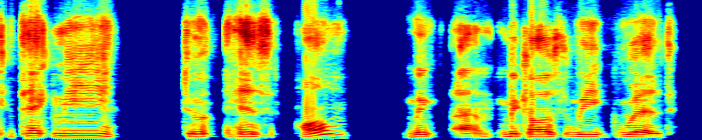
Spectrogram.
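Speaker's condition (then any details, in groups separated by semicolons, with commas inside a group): ALS; struggles to form sentences while speaking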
